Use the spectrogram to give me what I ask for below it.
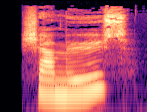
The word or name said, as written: charmeuse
